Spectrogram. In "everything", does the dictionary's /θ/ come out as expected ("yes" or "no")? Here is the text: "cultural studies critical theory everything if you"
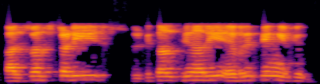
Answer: no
